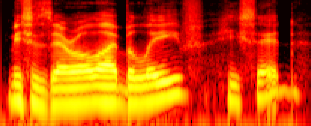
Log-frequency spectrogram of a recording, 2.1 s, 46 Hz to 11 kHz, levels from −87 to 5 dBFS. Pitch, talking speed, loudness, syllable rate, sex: 145 Hz, 175 wpm, -16 LUFS, 4.8 syllables/s, male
